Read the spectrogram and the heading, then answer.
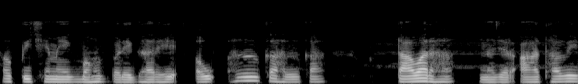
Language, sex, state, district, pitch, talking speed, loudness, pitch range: Chhattisgarhi, male, Chhattisgarh, Raigarh, 125 Hz, 155 wpm, -21 LUFS, 115-130 Hz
